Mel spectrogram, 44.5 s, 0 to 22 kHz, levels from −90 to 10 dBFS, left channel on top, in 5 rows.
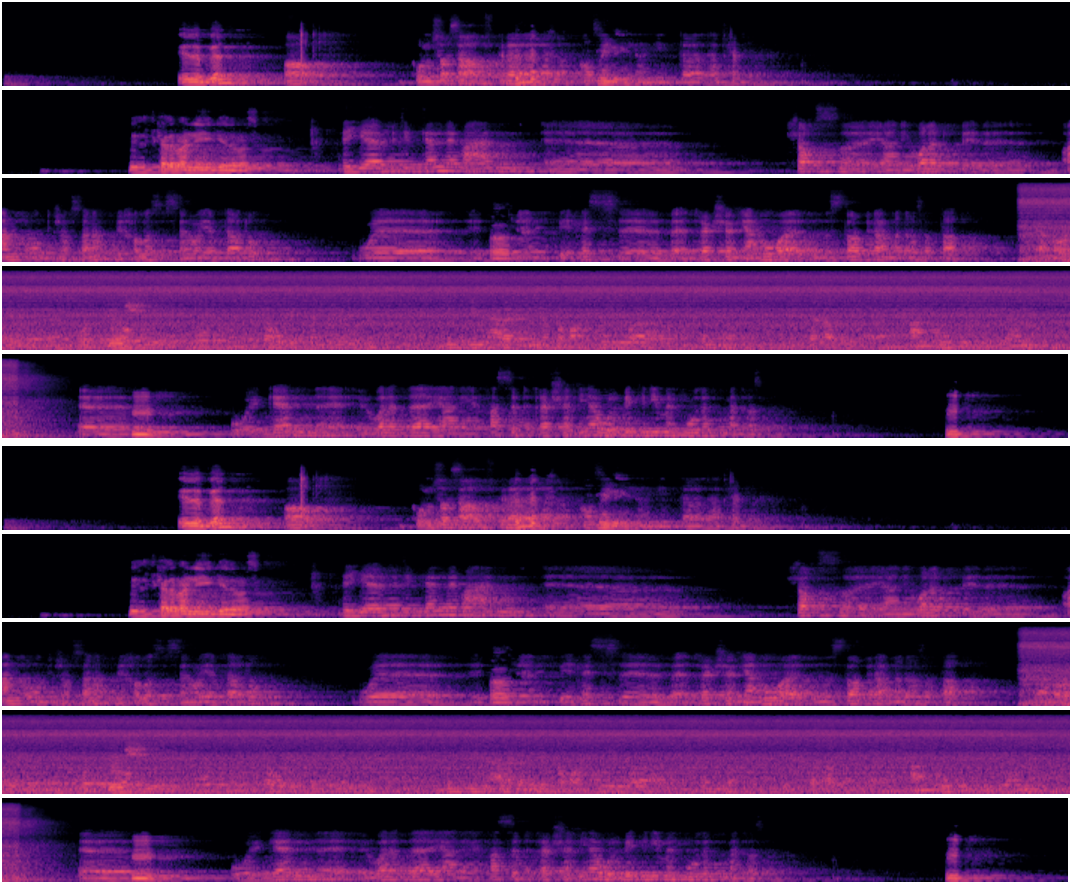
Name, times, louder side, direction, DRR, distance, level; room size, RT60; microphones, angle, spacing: voice 1, 1.5-2.1 4.3-4.5 4.8-5.3 9.9-11.0 21.9-22.1 27.6-27.9 36.7-36.9 43.4-43.5, equal, 5° right, 3 dB, 2.3 m, -28 dB
voice 2, 2.3-2.7 3.3-6.4 11.3-14.6 15.4-20.0 20.8-25.8 26.4-29.8 30.3-35.4 36.2-36.8 37.5-42.0, left 1 dB, 85° left, 3 dB, 4.4 m, -37 dB
sound 1, 26.2-35.7, left 1 dB, 30° left, 5.5 m, -36 dB
25.5 x 22.0 x 8.4 m, 1.5 s
head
